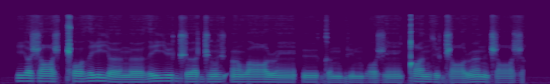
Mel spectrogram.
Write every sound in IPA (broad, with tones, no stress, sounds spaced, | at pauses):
i˧ ɐ̯ ʒ ɑː˧ ʒ ǁ ɔ˧ ð iː˥ j œː˩ ŋ œː˩ ð i˥ j y˥ d͡ʒ ɵ˧ ɐ̯ d͡ʒ ũ˧ ʒ ʔ œ̃˧ lˠ ɑː˧ ɹ ẽː˩ ʔ ʉː˩ ɡ ɵ˩ m b y˩ m b ɔ˩ ʒ ẽː˩ ǃ ɑ˥ ɐ̯ n z y˩ d͡ʒ ɑː˩ ɹ œ̃˥ n d͡ʒ ɑː˩ ʒ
